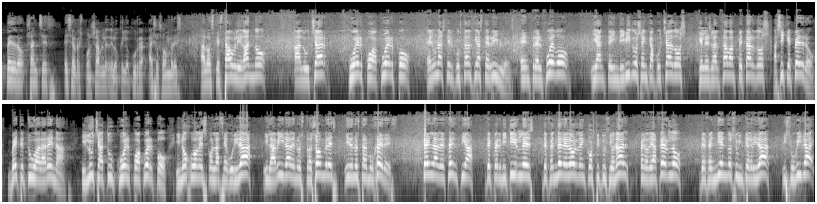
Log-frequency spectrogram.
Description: Escucha las palabras del presidente de VOX, Santiago Abascal
En su intervención en un acto público en el Palacio de Congresos de Córdoba, Abascal ha lamentado que "el Gobierno no habla con los que están trabajando a pie de obra, que no pueden utilizar material de antidisturbios para actuar contra una masa que lanza ácido" contra los agentes, que presentan "cortes en los brazos", además de "lanzarles adoquines".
